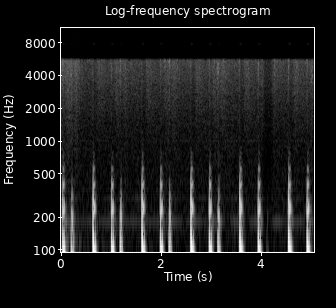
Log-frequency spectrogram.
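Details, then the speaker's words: Simulated example of an audible S3 heard with the stethoscope bell: regular heartbeat near 60 a minute with a dull, low extra sound after S2, disappearing with firmer bell pressure; third heart sound gallop. "If the patient had an audible S3, it would sound like this. Now, notice how the third heart sound disappears when the bell is placed more firmly on the chest wall."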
